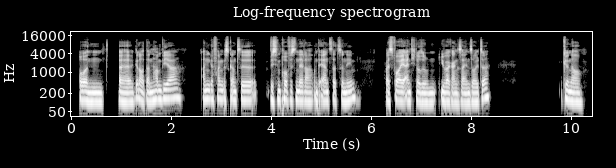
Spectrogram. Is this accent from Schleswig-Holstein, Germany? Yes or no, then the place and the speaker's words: yes; Segeberg district, Schleswig-Holstein, Germany; now in Hamburg, Germany; Ich bin in der Nähe von Hamburg aufgewachsen, in Schleswig-Holstein, im Kreis Segeberg, in einem ganz kleinen Dorf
